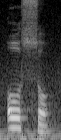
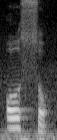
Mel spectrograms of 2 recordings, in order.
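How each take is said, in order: The two takes are said the same way.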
